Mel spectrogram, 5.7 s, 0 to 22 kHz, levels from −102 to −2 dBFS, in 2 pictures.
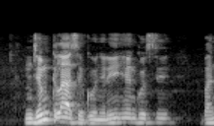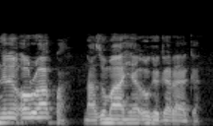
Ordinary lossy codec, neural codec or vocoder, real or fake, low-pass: none; none; real; 7.2 kHz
